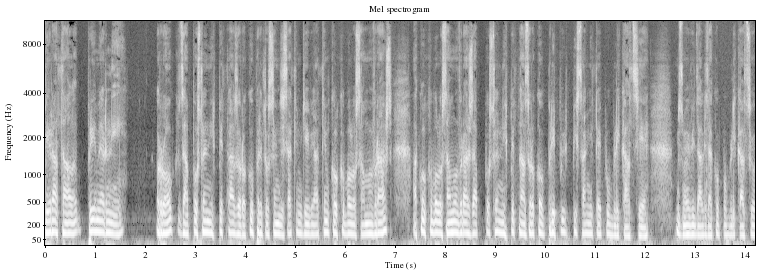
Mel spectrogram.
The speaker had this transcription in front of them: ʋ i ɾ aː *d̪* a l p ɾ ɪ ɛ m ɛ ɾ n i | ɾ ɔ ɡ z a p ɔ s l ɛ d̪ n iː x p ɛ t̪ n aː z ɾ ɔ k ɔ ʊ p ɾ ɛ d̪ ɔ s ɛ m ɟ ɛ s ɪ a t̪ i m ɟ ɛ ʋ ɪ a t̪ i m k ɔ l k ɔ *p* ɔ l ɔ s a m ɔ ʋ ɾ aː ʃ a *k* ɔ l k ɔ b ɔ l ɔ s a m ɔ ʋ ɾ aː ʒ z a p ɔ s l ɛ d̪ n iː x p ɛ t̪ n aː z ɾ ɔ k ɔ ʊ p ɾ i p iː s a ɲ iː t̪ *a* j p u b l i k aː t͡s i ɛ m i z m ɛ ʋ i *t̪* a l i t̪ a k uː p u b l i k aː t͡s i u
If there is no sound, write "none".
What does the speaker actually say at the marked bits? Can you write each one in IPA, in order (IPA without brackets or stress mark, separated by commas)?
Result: t̪, b, k, ɛ, d̪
